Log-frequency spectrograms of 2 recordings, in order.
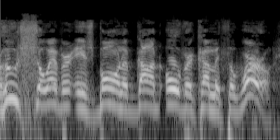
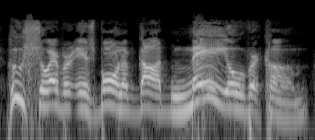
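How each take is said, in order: First: Said in the usual way. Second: "may" stressed as the disputed word. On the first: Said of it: "It doesn't say, "Whosoever is born of God may overcome". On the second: Shown as a demonstration. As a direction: lean hard on "may". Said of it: "It doesn't say".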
